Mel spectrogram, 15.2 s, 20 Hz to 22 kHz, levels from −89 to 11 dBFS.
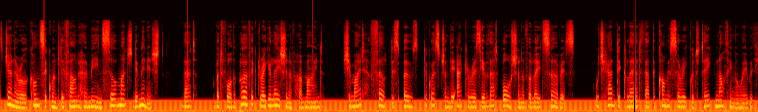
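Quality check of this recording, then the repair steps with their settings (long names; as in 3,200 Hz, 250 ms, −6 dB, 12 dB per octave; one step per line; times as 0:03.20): mains hum 60 Hz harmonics 5 −32 dBFS
0:00.87: click −3 dBFS
0:03.74: click −13 dBFS
0:06.24: click −17 dBFS
0:12.66–0:12.70: drop-out 42 ms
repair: click removal
hum removal 60 Hz, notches 5
repair the gap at 0:12.66, 42 ms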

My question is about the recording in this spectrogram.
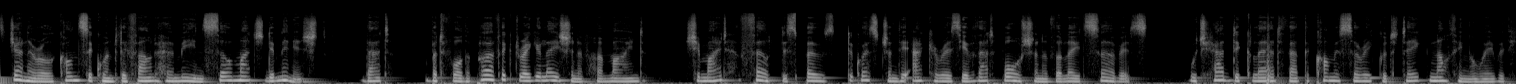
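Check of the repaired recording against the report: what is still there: none of them is left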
